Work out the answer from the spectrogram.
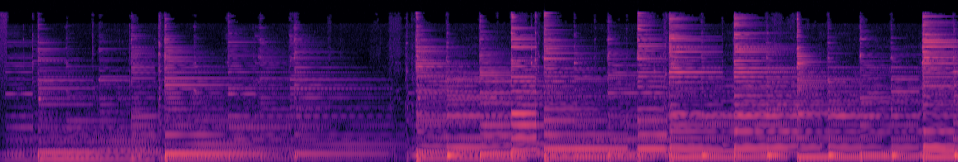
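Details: Strummed and plucked acoustic guitar music plays throughout, with no animal sounds.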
